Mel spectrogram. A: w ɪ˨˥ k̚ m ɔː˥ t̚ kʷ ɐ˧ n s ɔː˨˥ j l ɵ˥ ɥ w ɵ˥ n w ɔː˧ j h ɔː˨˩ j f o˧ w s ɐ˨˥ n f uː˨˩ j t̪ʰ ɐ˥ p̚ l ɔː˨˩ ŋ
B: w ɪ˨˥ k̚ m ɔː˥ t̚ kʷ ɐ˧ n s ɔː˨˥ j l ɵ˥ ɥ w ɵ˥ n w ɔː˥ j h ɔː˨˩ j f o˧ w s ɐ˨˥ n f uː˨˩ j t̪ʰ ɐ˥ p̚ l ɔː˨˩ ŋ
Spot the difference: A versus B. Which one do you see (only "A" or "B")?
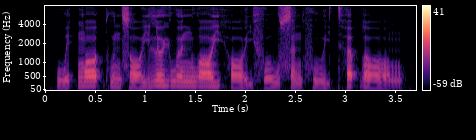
B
